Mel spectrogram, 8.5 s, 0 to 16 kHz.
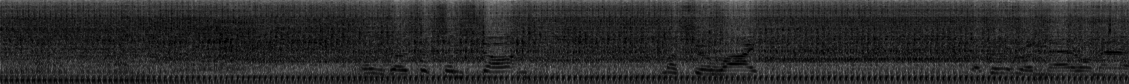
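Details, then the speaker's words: Briggs & Stratton 3hp IC Model 80212 four-stroke on a Masport rotavator, warming up at full speed for 5 minutes to check for leaks; chugs at a steady, even beat with no misfires or knocking. "uh full speed I just running for a little while 5 minutes the warm it through see if I got any problems"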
